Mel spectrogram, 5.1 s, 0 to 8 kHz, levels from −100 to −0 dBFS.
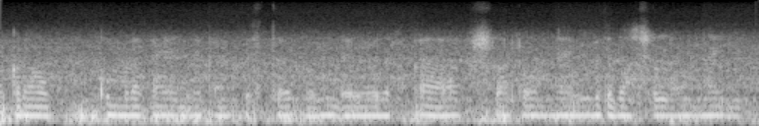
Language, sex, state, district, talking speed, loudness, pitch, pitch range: Telugu, female, Andhra Pradesh, Krishna, 105 wpm, -16 LUFS, 165 Hz, 165-170 Hz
